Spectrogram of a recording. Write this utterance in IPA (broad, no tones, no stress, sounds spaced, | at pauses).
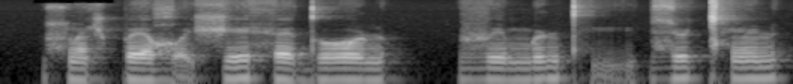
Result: sʷ ã ʃ p ɛ ʁʷ ḛ ʃ e h ɛ d̪ o ɳ | v e m ʏ ɳ t̪ʰ ḭ | z ʏ ǀʰ ẽ ɳ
